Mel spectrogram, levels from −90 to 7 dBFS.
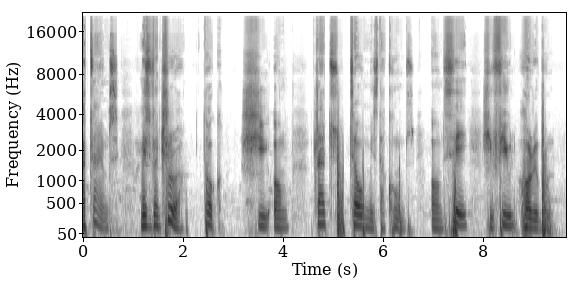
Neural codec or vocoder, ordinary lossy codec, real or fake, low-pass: none; none; real; none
